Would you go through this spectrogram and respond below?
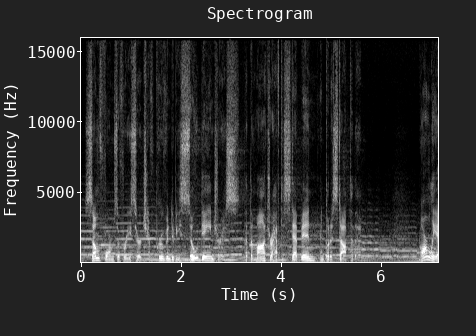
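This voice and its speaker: A man's voice: medium pitch, lightly acted. An actor voicing a polite, helpful male academic in a video game, explaining things earnestly with some concern. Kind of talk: scripted video game dialogue. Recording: music behind the voice.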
